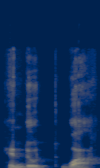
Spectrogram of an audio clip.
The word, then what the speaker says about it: Hindutva: Aki, this menace of Hindutva, actually the correct pronunciation is Hindutva.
